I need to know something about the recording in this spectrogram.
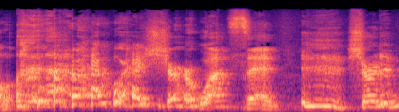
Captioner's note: laughs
